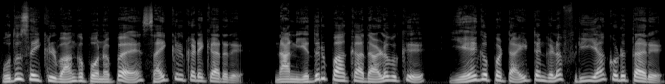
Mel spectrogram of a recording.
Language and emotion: Tamil, surprised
